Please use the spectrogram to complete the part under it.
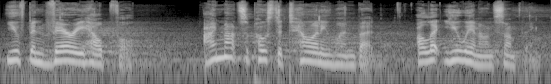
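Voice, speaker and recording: A woman acting as a sharp, cool-headed insurance investigator in a contemporary radio drama, casual and dryly confident. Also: medium pitch, moderate pace, a little hiss or hum, natural voice. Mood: confiding.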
